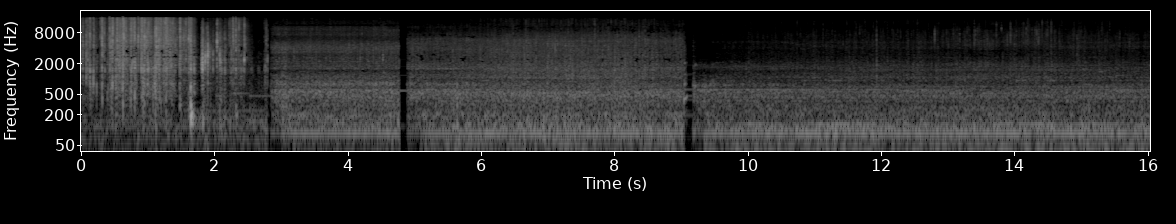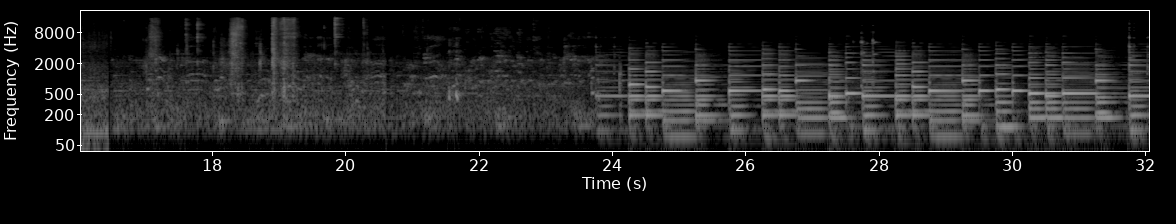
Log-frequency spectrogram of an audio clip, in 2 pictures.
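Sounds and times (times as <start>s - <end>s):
food crackling in pan: 0.0s - 16.5s
low hum: 3.0s - 16.5s.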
